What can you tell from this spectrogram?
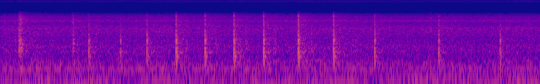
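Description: About fourteen light clicks at uneven intervals, quickest near the middle, as the control sticks of a Taranis radio transmitter are flicked to step through an FPV camera's on-screen menu.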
